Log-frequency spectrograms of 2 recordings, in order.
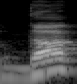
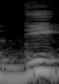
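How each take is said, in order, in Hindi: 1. शब्द एक छोटे 'uh' स्वर पर खत्म होता है। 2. शब्द एक लंबे 'ee' स्वर पर खत्म होता है। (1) "या तो द का उच्चारण करें" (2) "या तो दी का उच्चारण करें"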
